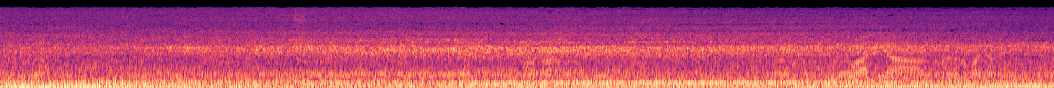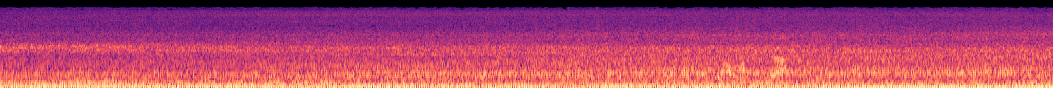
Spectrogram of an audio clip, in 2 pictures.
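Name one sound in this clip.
A heavy truck's diesel engine rumbles loudly close by as the truck slowly approaches and passes.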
